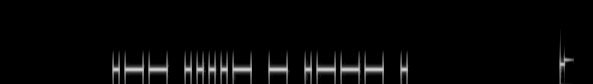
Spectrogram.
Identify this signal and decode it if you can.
Morse code, heard as a keyed tone, about 20 wpm, 700 Hz. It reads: W4TJE
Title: Call Signs - 20wpm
